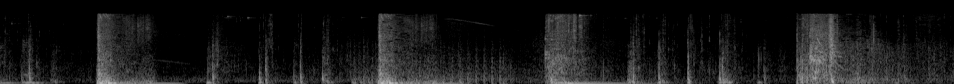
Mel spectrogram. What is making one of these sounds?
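A rifle fires loud, booming shots that echo away.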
